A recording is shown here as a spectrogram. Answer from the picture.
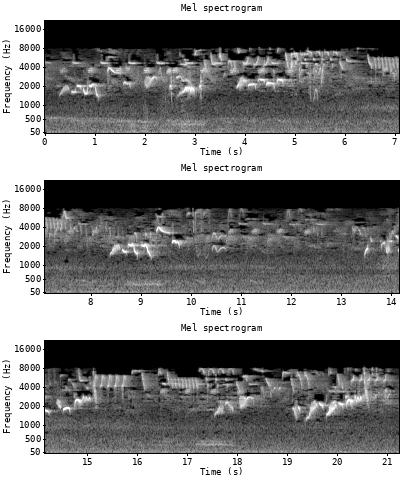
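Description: Several songbirds chirping and singing at once, with short chirps and quick rapid trills overlapping continuously.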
